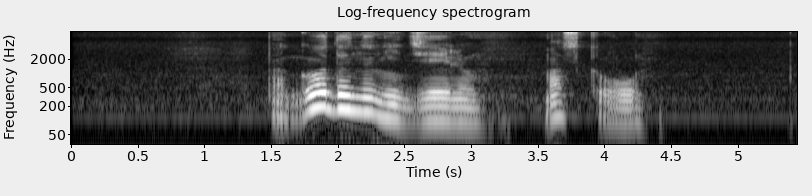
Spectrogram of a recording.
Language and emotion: Russian, sad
